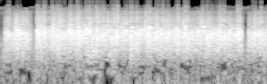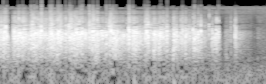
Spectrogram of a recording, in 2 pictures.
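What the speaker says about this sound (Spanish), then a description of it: "Esto es un aplauso." Dense, loud applause from an audience fills the whole stretch without a break, easing slightly near the end, while a voice speaks briefly underneath.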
